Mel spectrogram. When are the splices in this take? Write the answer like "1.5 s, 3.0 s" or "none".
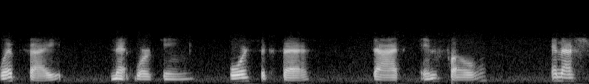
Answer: none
